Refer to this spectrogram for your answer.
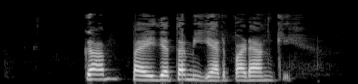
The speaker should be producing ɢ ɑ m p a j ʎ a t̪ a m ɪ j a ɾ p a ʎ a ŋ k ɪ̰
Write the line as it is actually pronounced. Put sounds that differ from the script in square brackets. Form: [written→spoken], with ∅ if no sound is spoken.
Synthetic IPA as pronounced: ɢ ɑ m p a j ʎ a t̪ a m ɪ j a ɾ p a [ʎ→ɾ] a ŋ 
